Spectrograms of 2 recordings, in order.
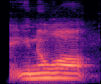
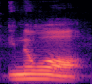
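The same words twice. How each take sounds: First: Louder and higher, fed-up snap; exasperated outburst. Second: Loud, still higher, already settling; resigned exasperation. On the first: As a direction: throw up your hands, loud and higher. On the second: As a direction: say it again, loud but giving in. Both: Real, not acted. Exasperated player gives up.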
